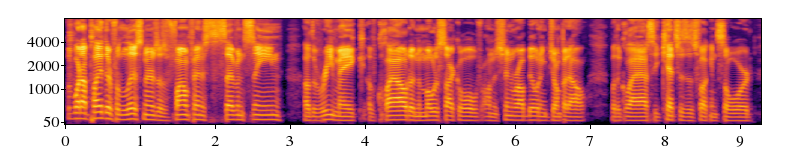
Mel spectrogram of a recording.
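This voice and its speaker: A man's voice: mid-range voice, little pitch movement, fairly quick, hardly any pauses, clean tone, no room sound, clean studio sound. A man hosting a gaming podcast, chatting casually and emphatically with plenty of swearing. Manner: profane, emphatic fan talk. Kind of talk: casual chat, counting down favorites.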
